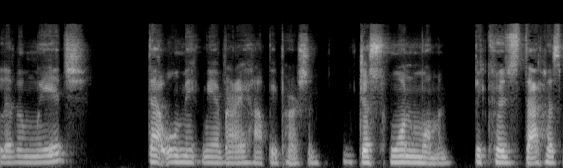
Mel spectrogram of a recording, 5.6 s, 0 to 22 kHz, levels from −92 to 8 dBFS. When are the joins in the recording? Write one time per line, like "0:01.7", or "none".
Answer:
none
